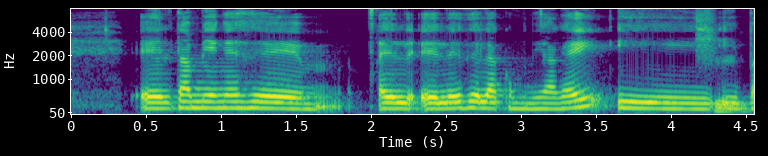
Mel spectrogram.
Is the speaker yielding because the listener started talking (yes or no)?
no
